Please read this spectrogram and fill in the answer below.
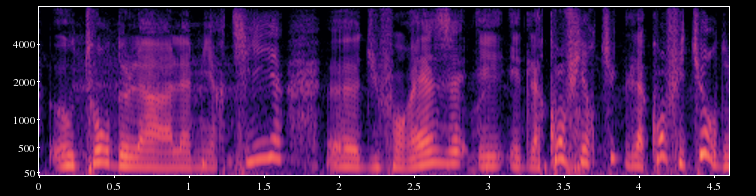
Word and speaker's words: Forez: Auvergne, on dit le Forez. Ah oui, c'est parce que voilà. j'ai prononcé la différence, le Z. Voilà, le Z ne se prononce pas.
